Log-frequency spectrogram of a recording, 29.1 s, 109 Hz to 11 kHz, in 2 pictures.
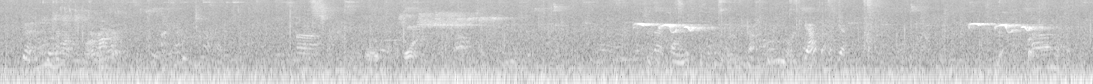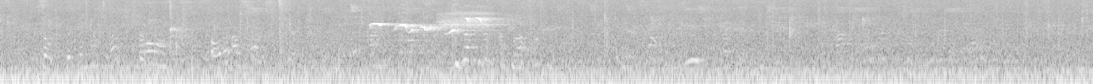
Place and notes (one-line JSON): {"title": "Glen Cedar Bridge - Glen Cedar Bridge after rain", "date": "2020-05-28 20:00:00", "description": "Recorded (with Zoom H5) on the Glen Cedar pedestrian bridge. Some rain can be heard falling from the trees.", "latitude": "43.69", "longitude": "-79.43", "altitude": "162", "timezone": "America/Toronto"}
